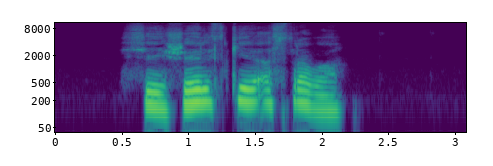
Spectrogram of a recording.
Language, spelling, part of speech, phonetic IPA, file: Russian, Сейшельские острова, proper noun, [sʲɪjˈʂɛlʲskʲɪje ɐstrɐˈva], Ru-Сейшельские острова.ogg
- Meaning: Seychelles (a country and archipelago of East Africa in the Indian Ocean)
